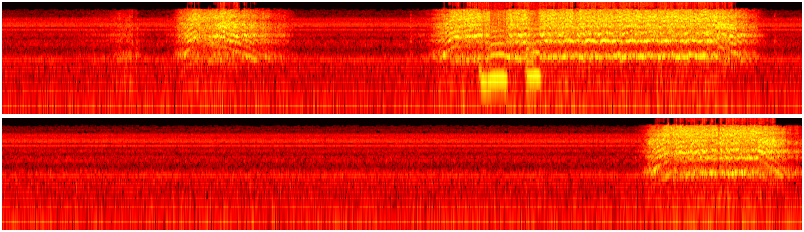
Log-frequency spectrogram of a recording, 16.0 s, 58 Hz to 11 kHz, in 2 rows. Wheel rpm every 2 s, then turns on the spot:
20, 20, 180, 120, 0, 0, 30, 80.
none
